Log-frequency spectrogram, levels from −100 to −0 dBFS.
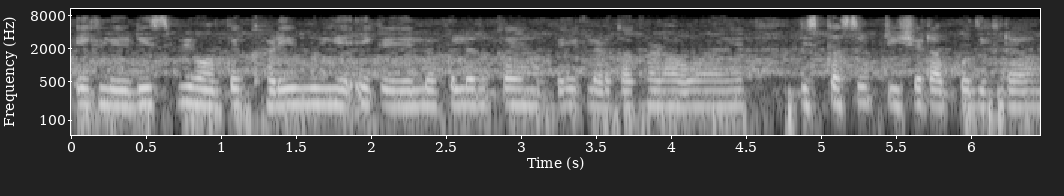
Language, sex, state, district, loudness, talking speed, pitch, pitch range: Hindi, female, Bihar, Sitamarhi, -25 LUFS, 240 wpm, 185 Hz, 175-190 Hz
